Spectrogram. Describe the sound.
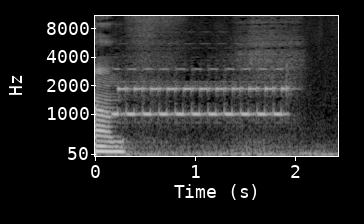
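A telephone rings with a steady electronic trilling tone that pulses rapidly for about two seconds, clear, after a brief low voice sound at the start.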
